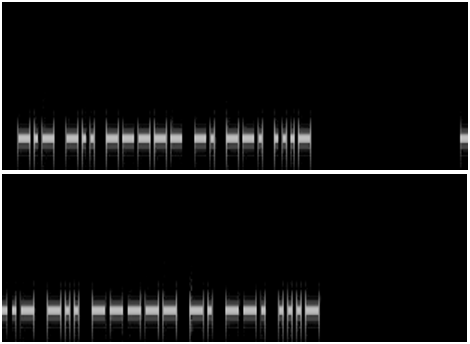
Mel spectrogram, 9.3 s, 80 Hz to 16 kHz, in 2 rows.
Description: Morse code, heard as a keyed tone, about 29 wpm, 700 Hz. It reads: KD0NGV KD0NGV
